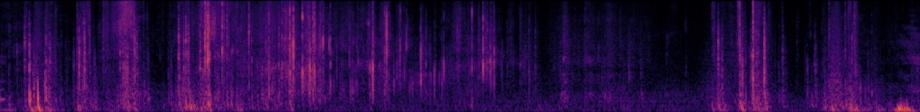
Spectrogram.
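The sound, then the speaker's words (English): A paper math final study guide being crumpled, a dense stretch of crinkling and crackling bursts that thins briefly, then returns for a final few scrunches. No one speaks. “I'm gonna throw my, my math final study guide because I don't need that anymore.”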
